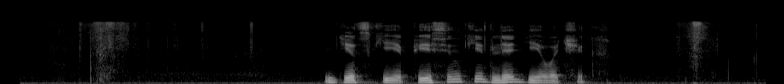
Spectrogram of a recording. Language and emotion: Russian, neutral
